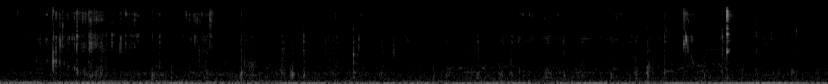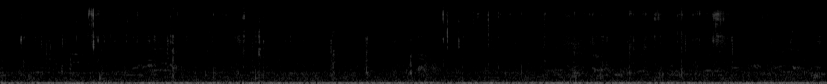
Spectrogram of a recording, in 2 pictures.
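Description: Close-up chewing and crunching of crisp iceberg lettuce, with a cluster of crackling bites in the first two seconds and scattered crunches after. A single sharp click about seven seconds in is the loudest sound, over a steady low hum.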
